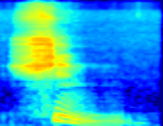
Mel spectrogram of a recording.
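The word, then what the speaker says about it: שׁ: 쉬는요, 한글에서 시나 쉬의 발음을 갖고 있고, 타오는 티귿의 발음을 갖고 있습니다. 자, 다시 한번 써보겠습니다. 신, 이게 신이고요. 그 다음에 요게 쉰이 되고, 마지막으로 이것이 타우입니다.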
